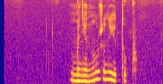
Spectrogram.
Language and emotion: Russian, neutral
